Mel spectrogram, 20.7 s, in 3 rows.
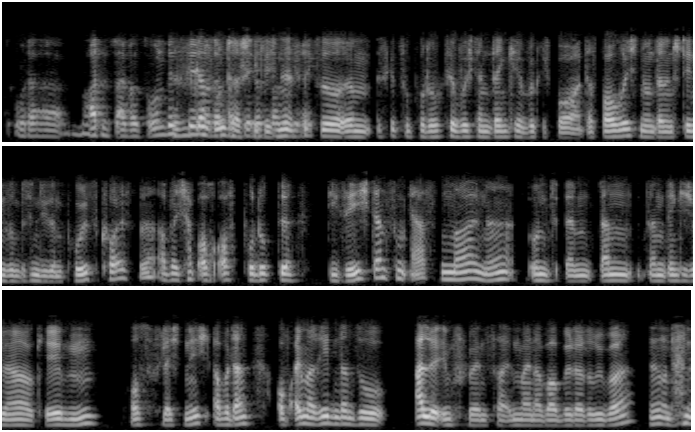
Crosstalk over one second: present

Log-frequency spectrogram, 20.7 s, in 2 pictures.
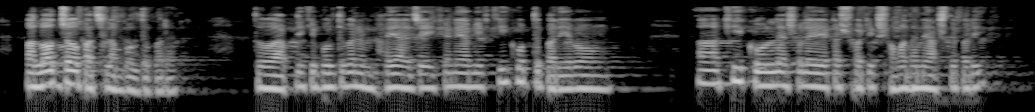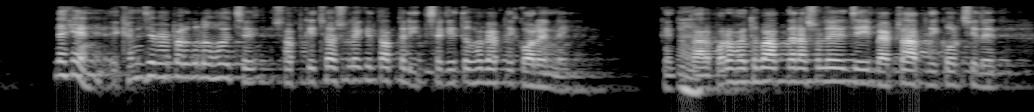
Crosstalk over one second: none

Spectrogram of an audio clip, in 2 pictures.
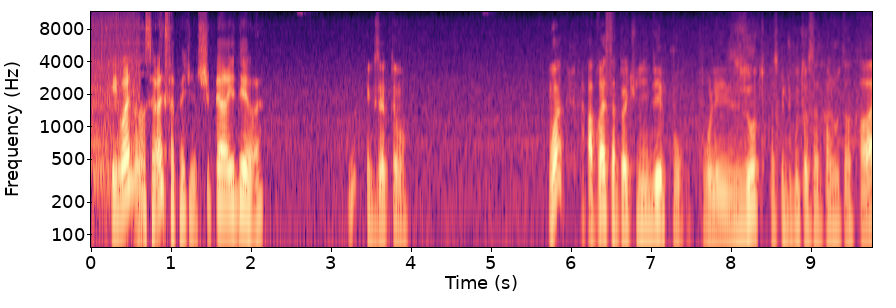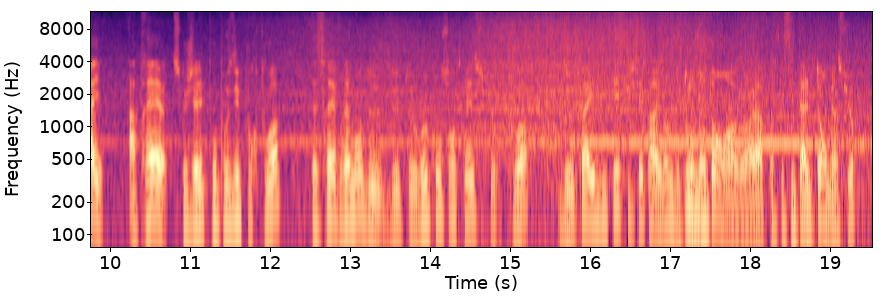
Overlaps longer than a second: none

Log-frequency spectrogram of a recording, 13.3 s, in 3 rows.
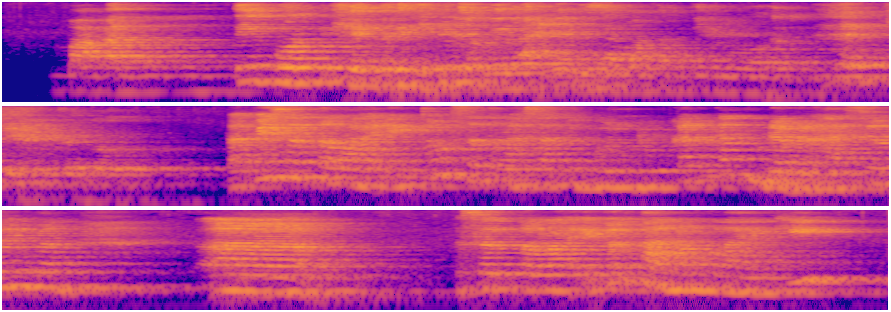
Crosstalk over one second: none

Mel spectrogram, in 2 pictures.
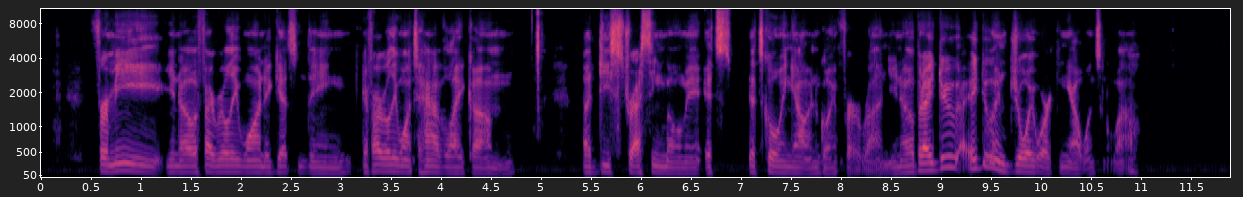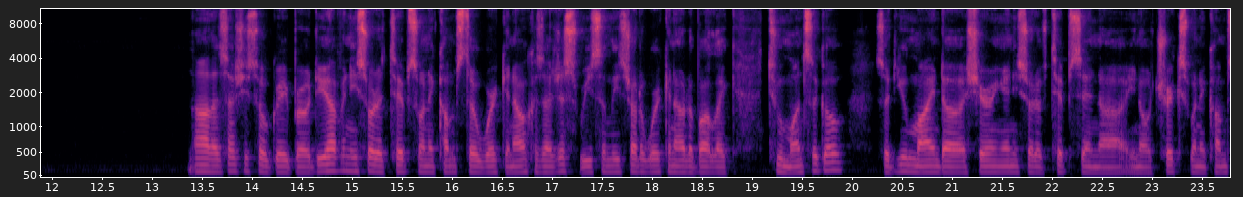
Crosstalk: none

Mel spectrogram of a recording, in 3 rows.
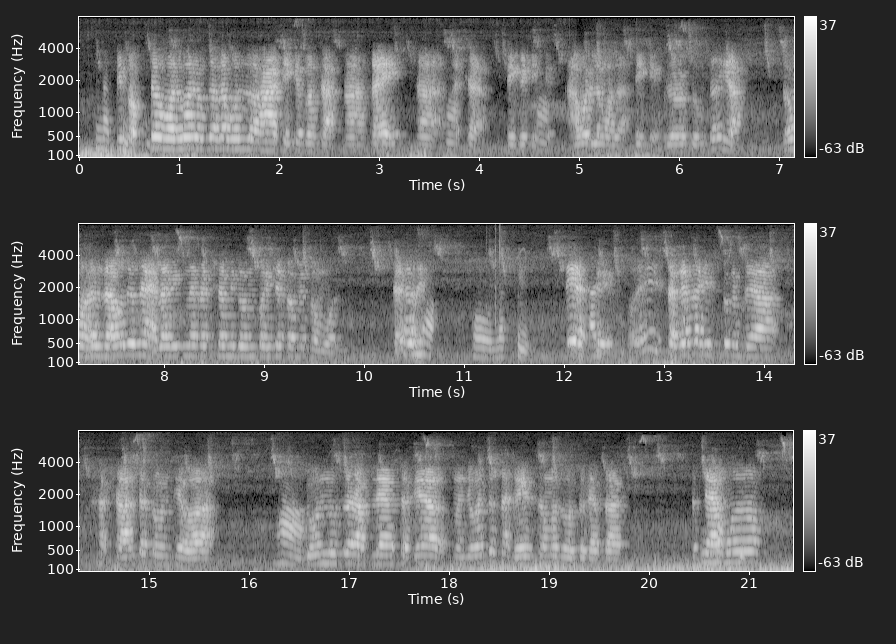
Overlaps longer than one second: none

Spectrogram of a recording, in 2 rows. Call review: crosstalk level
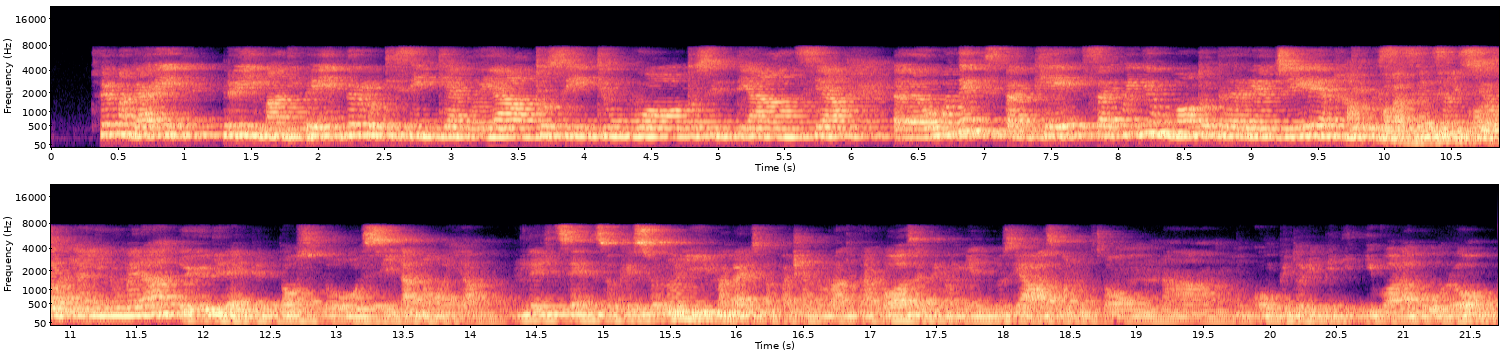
present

